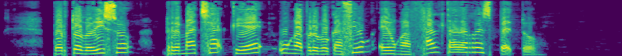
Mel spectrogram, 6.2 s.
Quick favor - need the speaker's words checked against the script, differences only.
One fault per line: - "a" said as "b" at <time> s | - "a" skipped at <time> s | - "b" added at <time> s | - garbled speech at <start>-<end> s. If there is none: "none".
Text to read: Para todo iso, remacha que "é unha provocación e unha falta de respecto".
- "Para" said as "Por" at 0.5 s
